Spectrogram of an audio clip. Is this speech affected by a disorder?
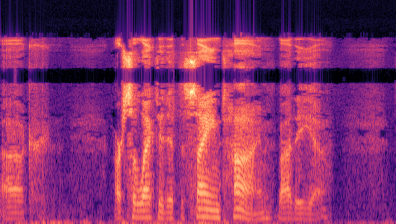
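No.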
